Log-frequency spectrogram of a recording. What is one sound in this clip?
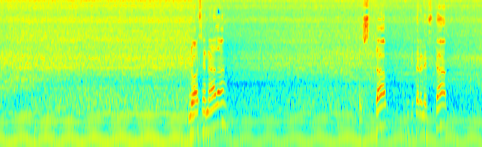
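An electric motor hums steadily.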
